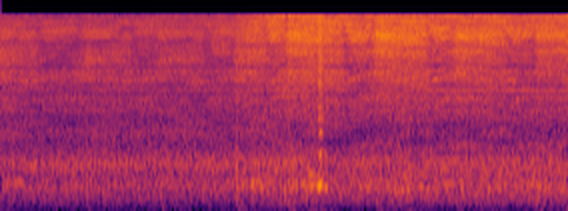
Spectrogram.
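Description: A metal scraper scrapes old paint off wood.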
